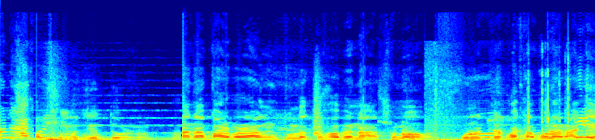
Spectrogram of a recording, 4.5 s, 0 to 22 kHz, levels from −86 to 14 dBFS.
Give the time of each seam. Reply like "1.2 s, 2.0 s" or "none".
1.4 s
